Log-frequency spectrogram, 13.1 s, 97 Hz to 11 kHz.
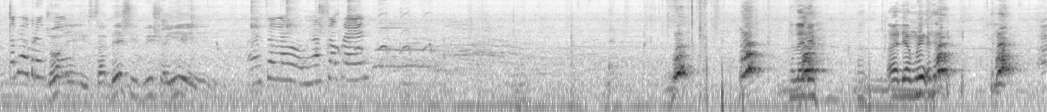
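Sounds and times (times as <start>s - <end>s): dog barking loudly: 8.4s - 10.4s, 11.6s - 12.9s.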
